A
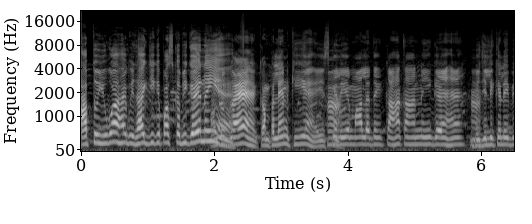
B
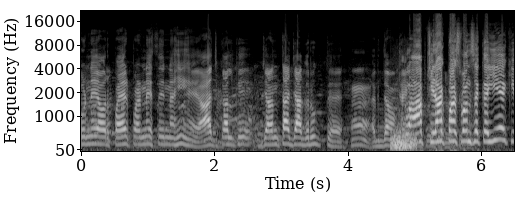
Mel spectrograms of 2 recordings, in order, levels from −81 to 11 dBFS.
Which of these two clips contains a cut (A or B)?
B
